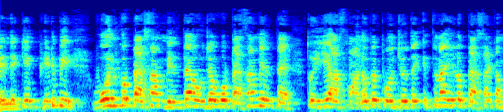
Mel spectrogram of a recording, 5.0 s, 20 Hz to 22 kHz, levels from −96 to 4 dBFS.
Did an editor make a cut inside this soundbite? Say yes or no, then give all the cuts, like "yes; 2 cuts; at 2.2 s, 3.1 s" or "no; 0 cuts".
no; 0 cuts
